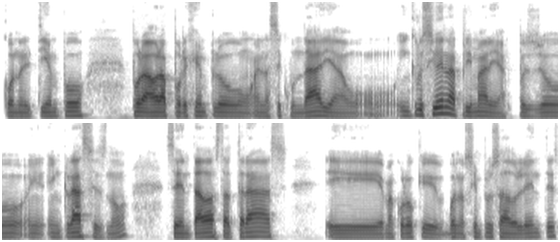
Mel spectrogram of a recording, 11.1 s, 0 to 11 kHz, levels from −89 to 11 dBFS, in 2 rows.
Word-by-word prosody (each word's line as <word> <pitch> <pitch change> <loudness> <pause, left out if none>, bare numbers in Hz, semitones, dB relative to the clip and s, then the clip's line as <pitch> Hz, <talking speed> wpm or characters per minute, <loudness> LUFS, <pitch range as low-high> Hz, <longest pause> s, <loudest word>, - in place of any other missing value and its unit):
con 105 -1 -2
el 95 -2 -5
tiempo 110 +3 -1 0.4
por 115 -1 +5
ahora, 105 0 +8
por 105 -2 -2
ejemplo, 105 -3 -2
en 100 - -5
la 95 - -6
secundaria 105 0 +1
o 95 - -7 0.4
o - - -14
inclusive 140 +8 +2
en 180 - +3
la 155 -3 +4
primaria, 110 -5 -1
pues 105 -2 -5
yo 105 +1 -2
en 105 -1 -7
en 105 -2 -8
clases, 115 -4 +2
¿no?, 105 +2 -7 0.3
sentado 105 +1 +4
hasta 115 -3 0
atrás, 125 +3 0 0.4
eh, 100 0 -2
me - - -4
acuerdo 105 +1 -3
que, 105 -3 -3
bueno, 105 +2 -5
siempre 110 +2 -7
he - - -3
usado 105 -2 +1
lentes 110 +5 -4
105 Hz, 185 wpm, -23 LUFS, 100-115 Hz, 0.4 s, ahora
